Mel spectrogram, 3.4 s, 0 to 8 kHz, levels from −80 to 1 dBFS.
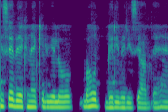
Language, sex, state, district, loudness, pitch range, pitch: Hindi, male, Bihar, Jamui, -17 LUFS, 135-155 Hz, 145 Hz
